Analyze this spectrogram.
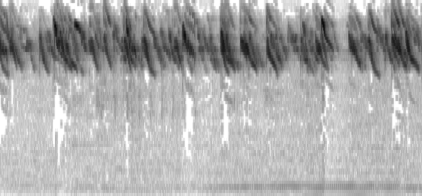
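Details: A crowd of singing Oriental white-eyes, played so a white-eye that has stopped singing answers back: clear, high, slurred twitters tumbling in lively bursts with brief dips, and a quiet low hum beneath.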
